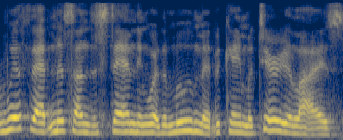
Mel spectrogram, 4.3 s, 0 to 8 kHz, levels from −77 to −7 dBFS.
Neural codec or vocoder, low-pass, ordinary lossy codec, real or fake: codec, 16 kHz, 8 kbps, FunCodec, trained on LibriTTS, 25 frames a second; 7.2 kHz; AAC, 32 kbps; fake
